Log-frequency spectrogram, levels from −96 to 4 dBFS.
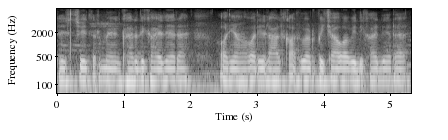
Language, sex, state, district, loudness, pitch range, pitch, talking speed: Hindi, male, Jharkhand, Ranchi, -18 LUFS, 120-125 Hz, 125 Hz, 250 wpm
